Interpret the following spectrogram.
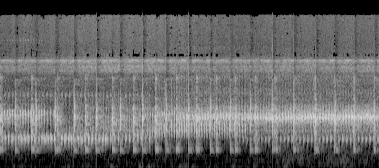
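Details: Mixed chorus of toads, frogs and treefrogs, where a lower pulsing croak dominates early, then a high continuous trill takes over, punctuated by rapid tapping notes.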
